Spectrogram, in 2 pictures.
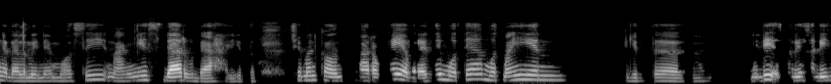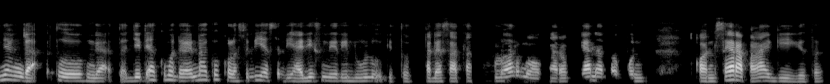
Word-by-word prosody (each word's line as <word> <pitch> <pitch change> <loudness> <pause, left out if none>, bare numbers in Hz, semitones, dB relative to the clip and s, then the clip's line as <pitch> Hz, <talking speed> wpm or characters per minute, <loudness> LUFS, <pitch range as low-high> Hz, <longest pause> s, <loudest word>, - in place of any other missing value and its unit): ngedalemin 155 -4 -3
emosi, 160 +4 -9 0.2
nangis, 175 +7 -4
duar 175 +1 +11
udah 145 -1 -1 0.2
gitu. 140 +1 -18 0.4
Cuma 195 0 -3
kalau 185 -3 +1
untuk 180 +2 -18
karaoke, 170 +7 -1
ya, - - +6
berarti 155 +7 0
mood-nya, 205 +4 0
mood 195 -1 -2
main, 220 +2 +1 0.9
gitu, 155 +1 -11 1.0
jadi 195 +7 +4 0.2
sedih-sedihnya 180 +3 -1
enggak 185 - +4 0.2
tuh 175 -3 +3 0.2
enggak 150 -1 -1 0.3
jadi 170 - +1
aku - - -23
modelnya 175 +3 +1 0.2
kalau 160 -2 -1
sedih, 180 +4 -7
ya, - - -4
sedih 155 0 -7
aja 160 +4 0
sendiri 165 -3 -3
dulu 165 +2 -4
gitu. 150 0 -17 0.2
Pada 145 -1 0
saat 150 - 0
aku 155 - -19
keluar 170 +5 +2
mau 150 -3 -1
karaokean 145 +5 +1
ataupun 160 -2 -6 0.6
konser 150 +8 +6
apalagi 155 -1 0 0.2
gitu 140 0 -10
165 Hz, 150 wpm, -23 LUFS, 155-185 Hz, 1.0 s, duar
